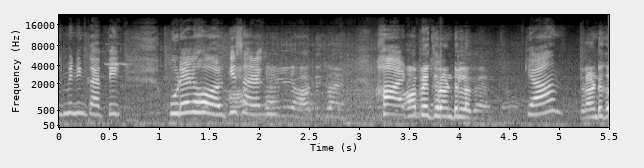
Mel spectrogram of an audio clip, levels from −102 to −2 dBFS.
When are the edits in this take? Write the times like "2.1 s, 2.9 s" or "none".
none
